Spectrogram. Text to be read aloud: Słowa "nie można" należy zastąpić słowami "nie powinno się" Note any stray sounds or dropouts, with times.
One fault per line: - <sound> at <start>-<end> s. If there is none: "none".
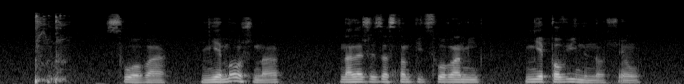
- thud at 0.4-0.7 s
